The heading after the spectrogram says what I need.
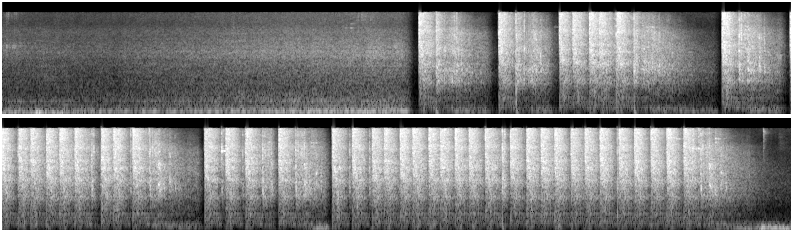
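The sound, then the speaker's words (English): Rapid-fire gunshots from a firearm emptying a magazine, loud and dense, with many shots run together into several long bursts separated by brief gaps. “didn't care about the accuracy on that one. I just wanted to go rapid fire and enjoy it.”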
